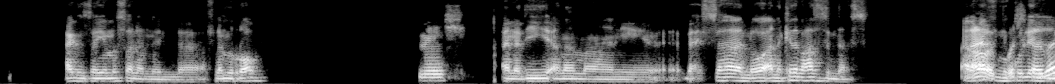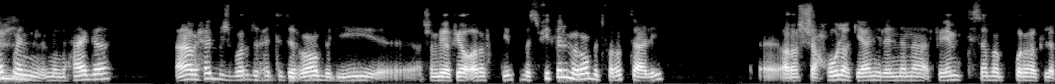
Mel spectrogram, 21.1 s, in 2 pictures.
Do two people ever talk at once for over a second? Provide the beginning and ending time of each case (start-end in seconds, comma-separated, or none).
9.7-10.9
